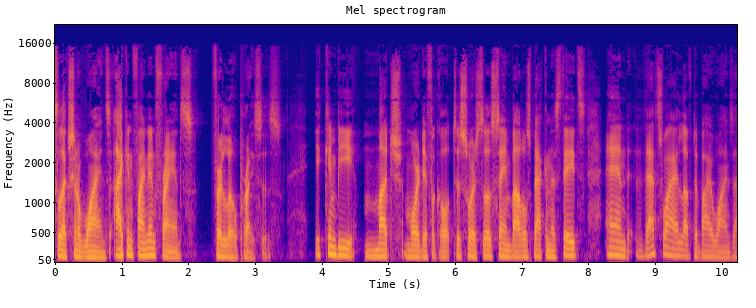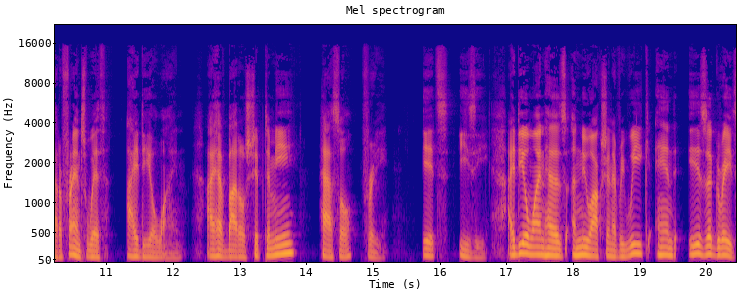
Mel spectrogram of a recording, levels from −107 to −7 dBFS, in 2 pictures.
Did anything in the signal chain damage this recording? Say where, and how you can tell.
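Yes. Between 0.93 and 1.0 s, right after "of wines", the loudest peaks are flattened and take on a harsh crackle. This is microphone overload at the converter, most likely from input gain driving peaks about 5 dB past full scale, squaring off a few percent of samples. Codec artefacts would smear rather than snap.

At 1.02 s, just before "can find in", voice and background together drop by about 3 dB in one step. This is a microphone volume step-down, likely the call processing cutting device input gain after that overload. Compression would ease the level back in gradually.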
